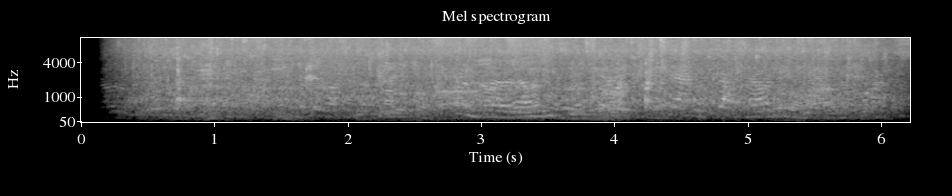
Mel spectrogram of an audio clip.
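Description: A thin stream of water trickles and splashes into a small basin of water.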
